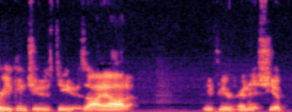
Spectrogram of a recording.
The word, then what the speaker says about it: IATA: I works with this group, International Air Transport Association, the acronym IATA, we usually pronounce IATA.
